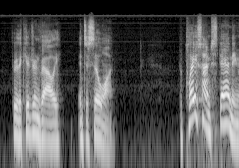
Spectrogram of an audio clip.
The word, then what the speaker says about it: Silwan: the arab village of silwan it sounds like the word siloam as in the pool of siloam it's the same word off to the right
